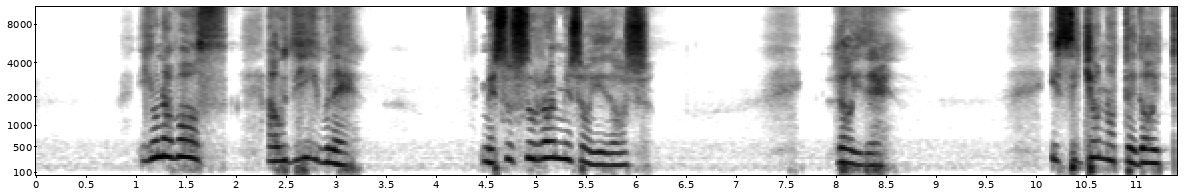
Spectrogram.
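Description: A middle-aged woman speaks with animation through a microphone, in pauses.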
